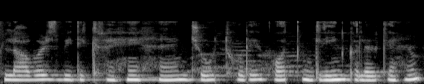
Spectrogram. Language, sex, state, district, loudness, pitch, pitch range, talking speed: Hindi, female, Himachal Pradesh, Shimla, -14 LUFS, 210 Hz, 205-215 Hz, 170 wpm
